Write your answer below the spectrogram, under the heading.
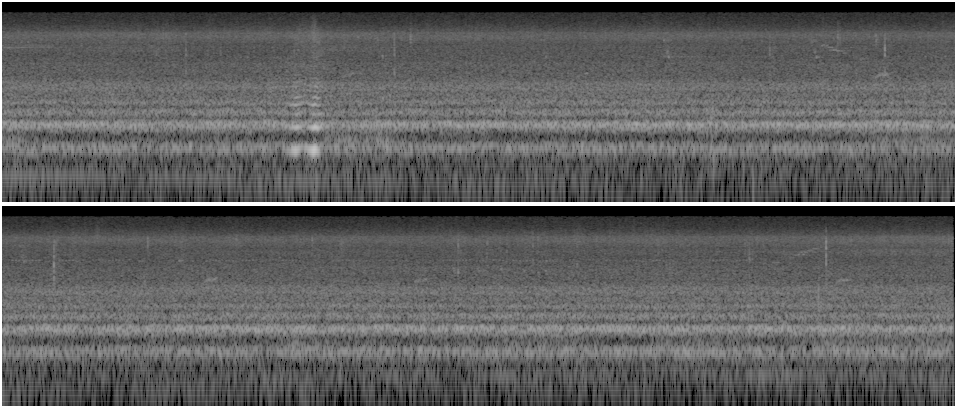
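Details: Agelaia multipicta wasps, known locally as marimbondo carniceiro, at their nest: a steady, dense buzzing drone holds throughout, even in loudness, with one brief click near the three-second mark.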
